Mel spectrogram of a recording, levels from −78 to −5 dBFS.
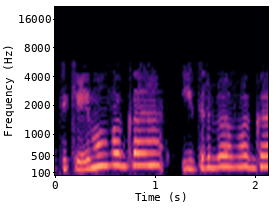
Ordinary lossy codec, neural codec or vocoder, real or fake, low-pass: MP3, 24 kbps; codec, 16 kHz in and 24 kHz out, 1.1 kbps, FireRedTTS-2 codec; fake; 7.2 kHz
